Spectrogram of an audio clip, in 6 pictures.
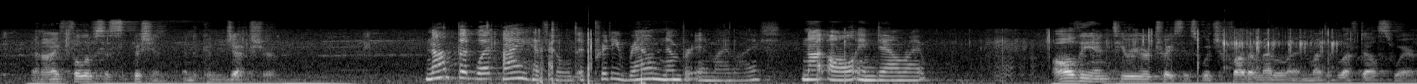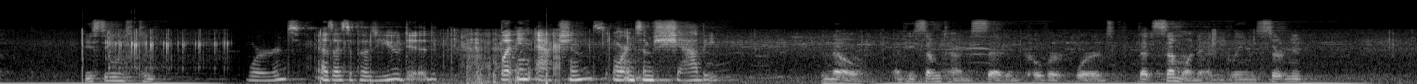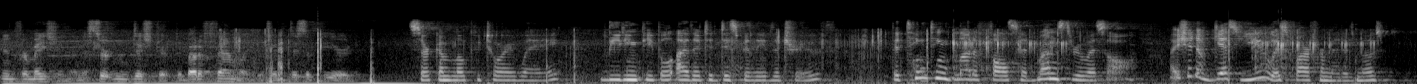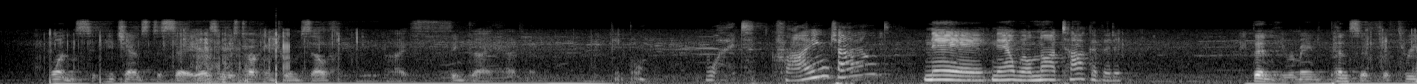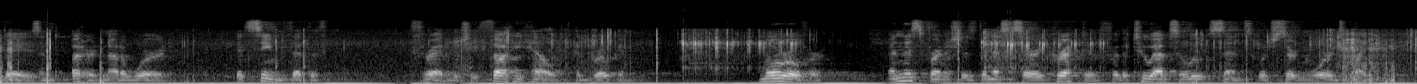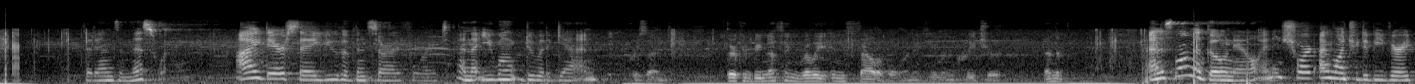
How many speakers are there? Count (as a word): two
